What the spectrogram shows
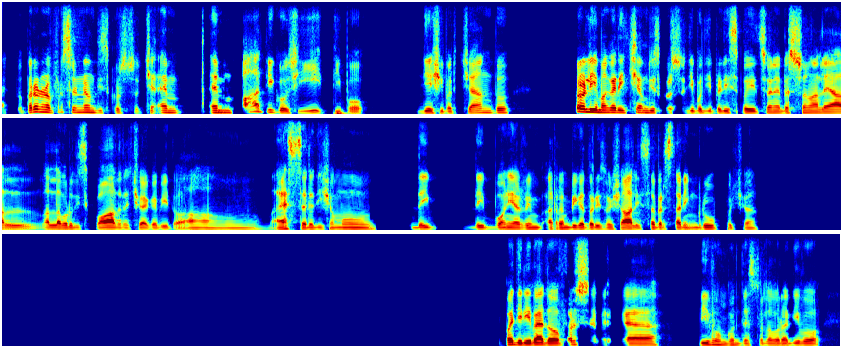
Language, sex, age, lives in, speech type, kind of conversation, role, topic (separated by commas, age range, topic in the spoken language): Italian, male, 30-34, Italy, conversation, unstructured, none, Qual è stata la più grande lezione che hai imparato sull’empatia?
